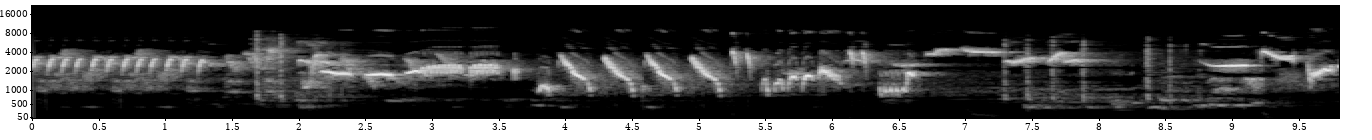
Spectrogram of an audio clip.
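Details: White-rumped shama with a varied song: a quick trill, then a series of loud downslurred whistles, chatter and high sweeping notes, ending after a brief gap.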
